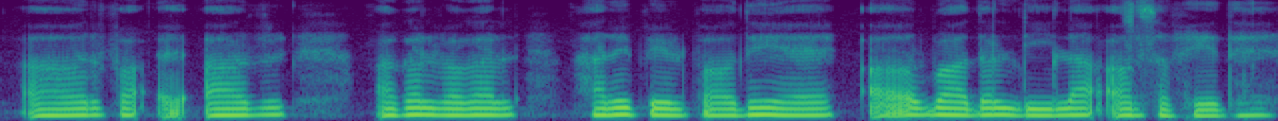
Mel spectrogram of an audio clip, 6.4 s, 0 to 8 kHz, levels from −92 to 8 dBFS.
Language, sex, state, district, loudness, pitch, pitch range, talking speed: Hindi, male, Maharashtra, Solapur, -15 LUFS, 155 Hz, 150-160 Hz, 150 wpm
